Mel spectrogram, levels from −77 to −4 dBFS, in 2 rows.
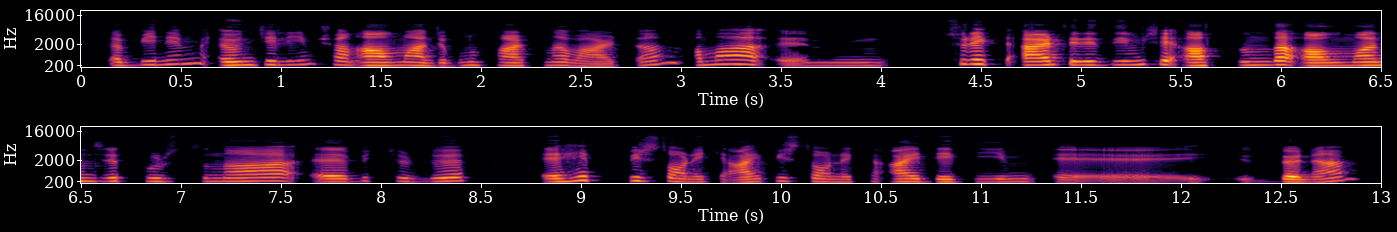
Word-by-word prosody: ya, 220 0 -5
benim 290 +7 -6
önceliğim 255 +5 -2
şu 260 -4 -3
an 240 - -3
Almanca, 210 -2 +3
bunun 225 +2 -9
farkına 210 +1 -1
vardım. 200 - -5
Ama, 290 +3 +2
emm, 200 0 -12 0.3
sürekli 310 +1 0
ertelediğim 245 +2 +5
şey 275 -1 +2
aslında 230 +4 +4
Almanca 220 +3 +3
kursuna, 220 +2 -2
eee, 195 0 +1
bir 240 - -15
türlü, 225 +1 -4 0.4
eee, 200 +1 +1
hep 285 +5 -2
bir 255 - -3
sonraki 195 -6 -7
ay, 175 +4 0
bir 235 - -9
sonraki 195 -4 -9
ay 195 0 +1
dediğim, 190 +2 -7
eee, - - -11 0.4
dönem, 180 - +3
225 Hz, 145 wpm, -23 LUFS, 200-255 Hz, 0.4 s, ertelediğim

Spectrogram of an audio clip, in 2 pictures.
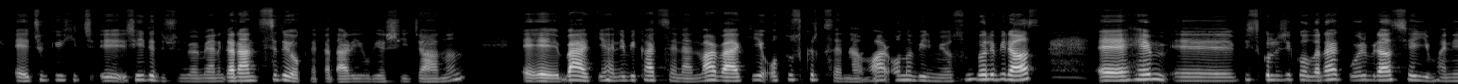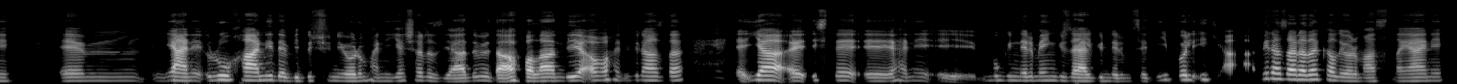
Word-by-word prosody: Eee, 165 -1 -3
çünkü 205 +3 -15
hiç, 205 +1 -18
eee, 170 -1 -6
şeyi 210 +3 -8
de 200 -5 -4
düşünmüyorum, 145 -2 -16
yani, 150 +1 -8
garantisi 175 +5 +3
de 210 - +1
yok 150 -6 -4
ne 140 - -17
kadar 130 0 -5
yıl 135 -1 -17
yaşayacağının. 140 - -9 0.6
Eee, 150 -1 +2
belki, 195 -1 +5
hani, 185 -1 -8
birkaç 195 0 -3
senen 145 -6 -12
var, 205 +1 +4
belki 175 +4 +4
30-40 220 +2 -12
senen 140 -3 -12
var 195 0 -1
onu 205 -1 -8
bilmiyorsun. 165 +5 -12
Böyle 230 0 +1
biraz, 225 +1 +6 0.6
eee, 185 +1 +6
hem, 235 +1 +3
eee, 170 -1 -6
psikolojik 215 0 -9
olarak 210 +3 -1
böyle 200 +2 -9
biraz 200 0 +3
şeyim, 190 -5 -6
hani, 160 -1 -12 0.5
emm, 170 +1 -8 0.2
yani, 175 +1 +4
ruhani 195 0 +4
de 180 -3 -4
bir 160 -2 -8
düşünüyorum, 170 -1 -7
hani, 160 -3 -13
yaşarız 175 -2 -9
ya 145 +1 0
değil 180 +1 -9
mi 180 -3 -8
daha 145 +5 +8
falan 170 0 +3
diye 180 +1 +3
ama, 200 +3 -1
hani, 200 -2 -17
biraz 190 -2 -2
da, 190 +2 -2 0.5
eee, 460 - -4
ya, 205 -2 +6
eee, - - +2
işte, 195 -1 -6
eee, 160 0 -3
hani, 175 0 -13
eee, 380 -4 -15
bugünlerim 185 -1 -8
en 185 0 -6
güzel 165 -3 +1
günlerimse 150 -1 -13
deyip 215 +4 -19
böyle 215 -2 -3
ilk 225 0 -12
a - - -2
a - - -11
biraz 260 -2 -1
arada 230 0 +5
kalıyorum 170 -7 -4
aslında, 155 +1 -8
yani. 170 +2 -2
180 Hz, 160 wpm, -23 LUFS, 160-205 Hz, 0.6 s, daha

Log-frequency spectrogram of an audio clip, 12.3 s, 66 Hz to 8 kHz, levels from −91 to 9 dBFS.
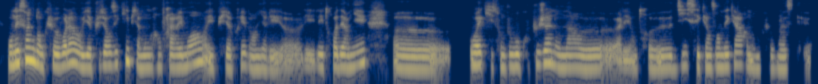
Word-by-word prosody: on 195 - +4
est 220 - +10
5 265 +2 +10
donc, 190 -6 +1
heu, 190 - +5
voilà, 205 +4 +4
il 175 - +3
y - - +5
a - - -1
plusieurs 195 +3 -3
équipes- 210 +4 +1
il - - -9
y - - -3
a - - -1
mon 170 +1 -1
grand 175 +1 -9
frère 175 -1 -3
et 170 - +2
moi 215 +8 0
et 170 - -1
puis 170 - -4
après 170 +4 -5
bon 160 -3 -3
il 160 - -3
y - - -4
a - - -5
les, 155 - -5
heu, - - -8
les 90 -1 -6
les 180 - 0
3 180 0 -2
derniers, 180 +6 0 0.4
heu, 160 +9 -1 0.3
ouais, 195 0 +4
qui 195 -3 -11
sont 175 0 -5
beaucoup 180 +1 -1
plus 205 - -8
jeunes, 220 -1 +2
on 170 -1 -1
a, 170 0 -3
heu, 160 +1 -1
allez 85 -1 -3
entre 160 - -3
10 180 +4 -3
et - - +3
15 170 0 -3
ans 175 - -1
d'écart 185 +3 -2
donc 160 0 -5 0.2
voilà 155 0 -3
ce - - -4 0.2
que - - -16
175 Hz, 260 wpm, -24 LUFS, 165-195 Hz, 0.4 s, est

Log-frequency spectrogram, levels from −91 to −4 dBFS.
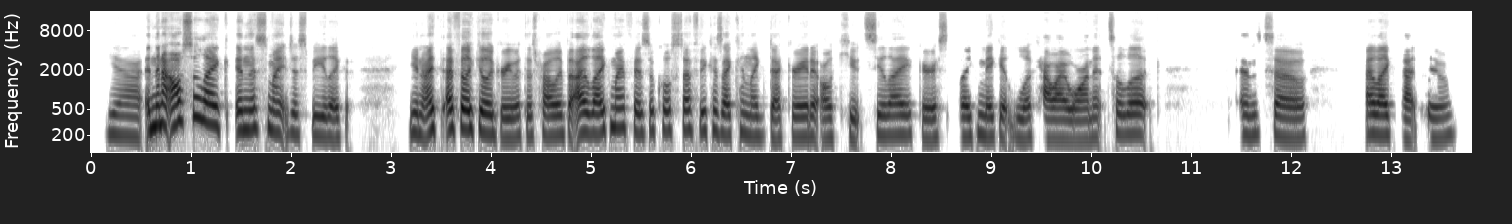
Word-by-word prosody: Yeah. 195 -2 -5
And 250 +4 +6
then 295 - +7
I - - +8
also, 325 +7 +6
like, 295 -5 +5
and 240 +1 +3
this 250 +1 -2
might 225 -4 -1
just 210 -1 -7
be, 195 -1 -2
like, 180 -1 -1 0.6
you 220 -1 -2
know, 185 - -1
I 240 - +6
I 240 - +7
feel 255 -1 +6
like 240 - +4
you'll 220 -3 +5
agree 180 -3 0
with 190 +1 -2
this 195 0 -6
probably, 200 0 +1
but - - 0
I 215 - +6
like 215 +3 +3
my 260 0 +1
physical 230 0 -3
stuff, 240 0 -3
because 230 0 -3
I 200 - +3
can, 210 0 -7
like, 190 0 -6
decorate 190 +1 -1
it 195 - -1
all 180 +1 -2
cutesy 180 +3 -7
like 200 +1 -2
or 175 0 0
s 180 - -7
like, 190 0 0
or 205 - -4
make 185 0 -2
it - - -2
look 180 +1 -4
how 175 -2 +2
I 175 0 +1
want 170 +2 -1
it - - -10
to 210 - -3
look. 210 0 +1 0.9
And 205 0 -4
so, 180 -2 -1 0.6
I 210 - +3
like 200 -1 +3
that, 175 -2 -1
too. 185 +3 -5
200 Hz, 250 wpm, -23 LUFS, 185-225 Hz, 0.9 s, I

